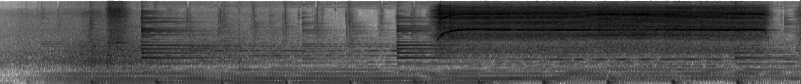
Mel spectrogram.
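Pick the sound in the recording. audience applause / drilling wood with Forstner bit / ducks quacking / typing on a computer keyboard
drilling wood with Forstner bit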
